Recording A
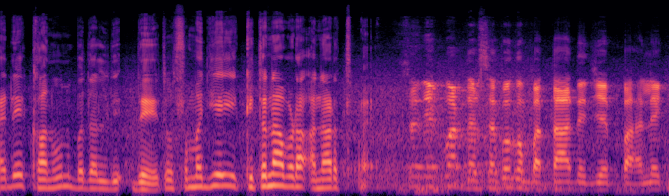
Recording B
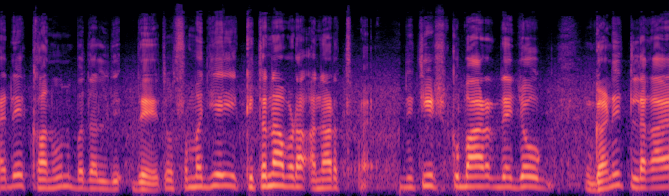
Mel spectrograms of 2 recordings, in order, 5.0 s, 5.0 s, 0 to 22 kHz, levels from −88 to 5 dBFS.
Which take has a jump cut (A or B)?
B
